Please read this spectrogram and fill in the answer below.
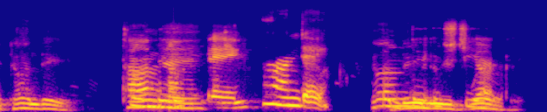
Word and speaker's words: Tande: Well, this next word might be a little tough to pronounce. Tande. So everybody say Tande.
